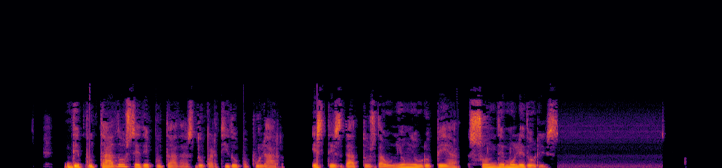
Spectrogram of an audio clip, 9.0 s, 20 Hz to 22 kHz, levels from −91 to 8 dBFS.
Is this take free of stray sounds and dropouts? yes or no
yes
